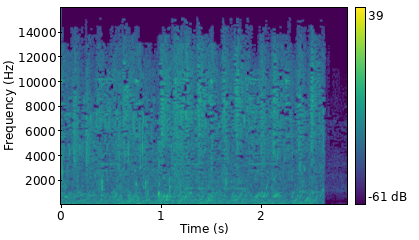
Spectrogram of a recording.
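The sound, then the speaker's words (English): Spaghetti dropping into a pot of boiling water in a computer game, a steady loud bubbling and sloshing that runs for a couple of seconds, then cuts off abruptly into silence. “Now click on the world famous Teddy Spaghetti to add it to the boiling water.”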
